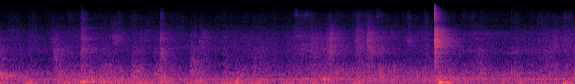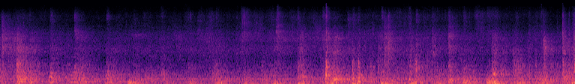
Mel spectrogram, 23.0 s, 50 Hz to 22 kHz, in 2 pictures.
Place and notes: Victoria and Albert Museum, South Kensington, London, United Kingdom - National Art Library, reading room
sounds in the reading room of National Art Library, London
London, UK, 20 October 2012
